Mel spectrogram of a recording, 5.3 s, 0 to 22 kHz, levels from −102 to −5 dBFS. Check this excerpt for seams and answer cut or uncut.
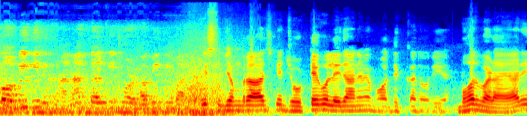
cut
